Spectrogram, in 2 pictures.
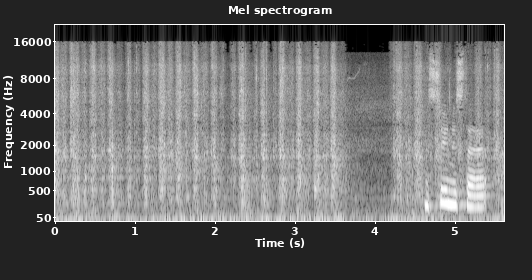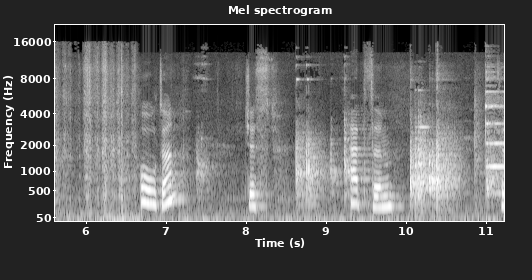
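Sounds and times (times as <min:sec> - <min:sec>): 
coarsely grating fruit on a coarse grater: 0:00.0 - 0:03.6, 0:04.2 - 0:06.8
speech: 0:04.6 - 0:05.7, 0:06.7 - 0:07.3, 0:08.0 - 0:08.4, 0:09.3 - 0:10.0.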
